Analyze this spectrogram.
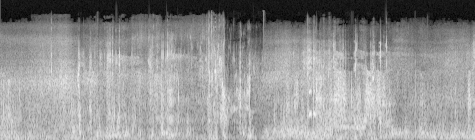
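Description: Wind buffeting an action camera's microphone while kiteboarding at speed, mixed with the rush and splash of the board and spray on choppy water. It is loud and gusty, with irregular slaps throughout.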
